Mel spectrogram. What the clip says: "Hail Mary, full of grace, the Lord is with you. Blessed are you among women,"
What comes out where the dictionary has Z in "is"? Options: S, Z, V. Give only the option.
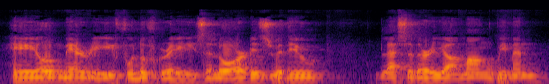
Z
